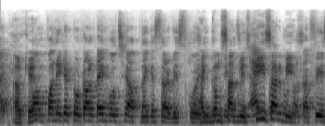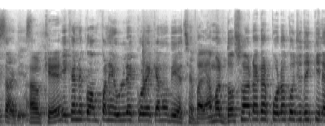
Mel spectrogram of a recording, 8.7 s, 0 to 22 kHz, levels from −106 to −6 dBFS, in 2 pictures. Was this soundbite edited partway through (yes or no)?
no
